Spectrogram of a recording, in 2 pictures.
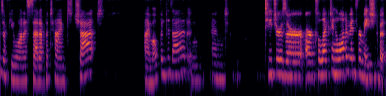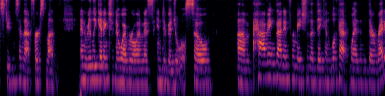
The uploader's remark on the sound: This was initially recorded as a video webinar.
